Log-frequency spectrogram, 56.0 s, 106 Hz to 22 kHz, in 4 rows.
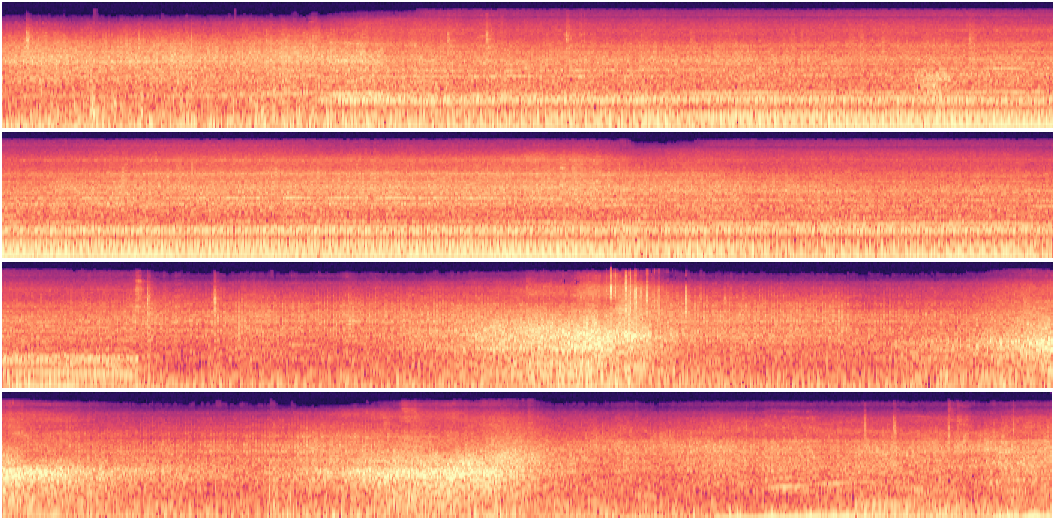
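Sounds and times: truck engine running: 0.0s - 56.0s.

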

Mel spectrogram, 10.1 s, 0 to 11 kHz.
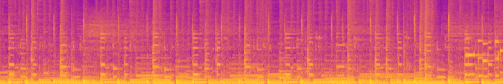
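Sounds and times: instrumental band playing: 0.0s - 10.0s
held organ chords: 9.3s - 10.0s.

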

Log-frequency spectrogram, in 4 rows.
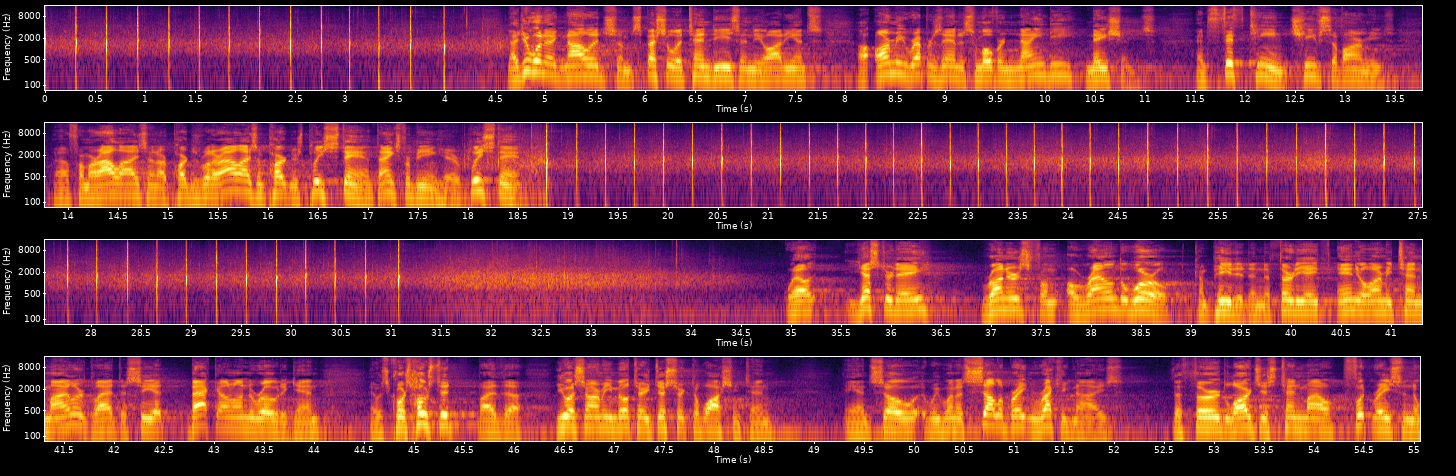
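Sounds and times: audience applauding: 0.0s - 4.6s, 17.9s - 34.4s
hand claps: 0.0s - 4.6s, 17.9s - 34.4s.

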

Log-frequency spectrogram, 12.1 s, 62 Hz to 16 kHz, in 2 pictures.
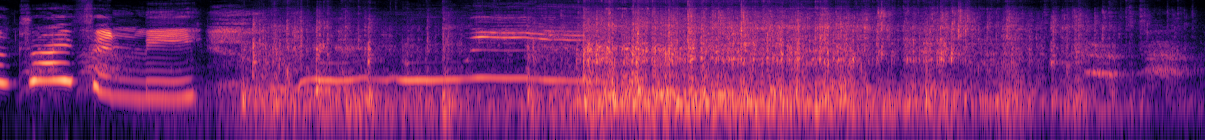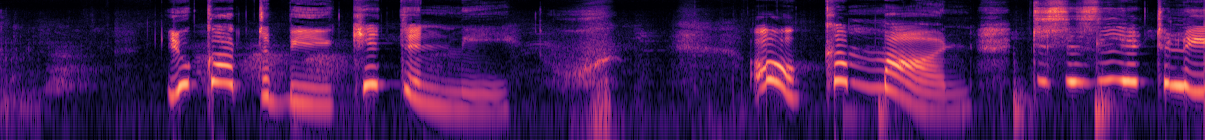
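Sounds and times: toy train wheels rattling on stone: 0.0s - 8.0s.

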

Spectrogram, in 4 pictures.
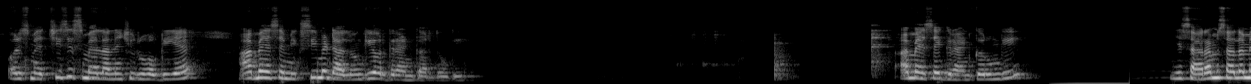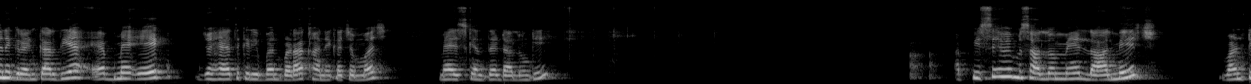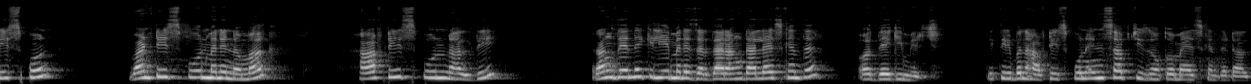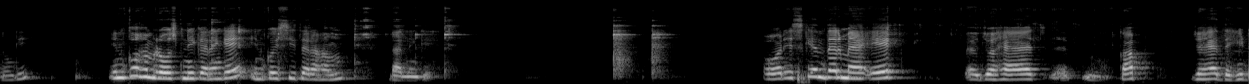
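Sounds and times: steel spoon clinking on plate: 41.0s - 42.3s.

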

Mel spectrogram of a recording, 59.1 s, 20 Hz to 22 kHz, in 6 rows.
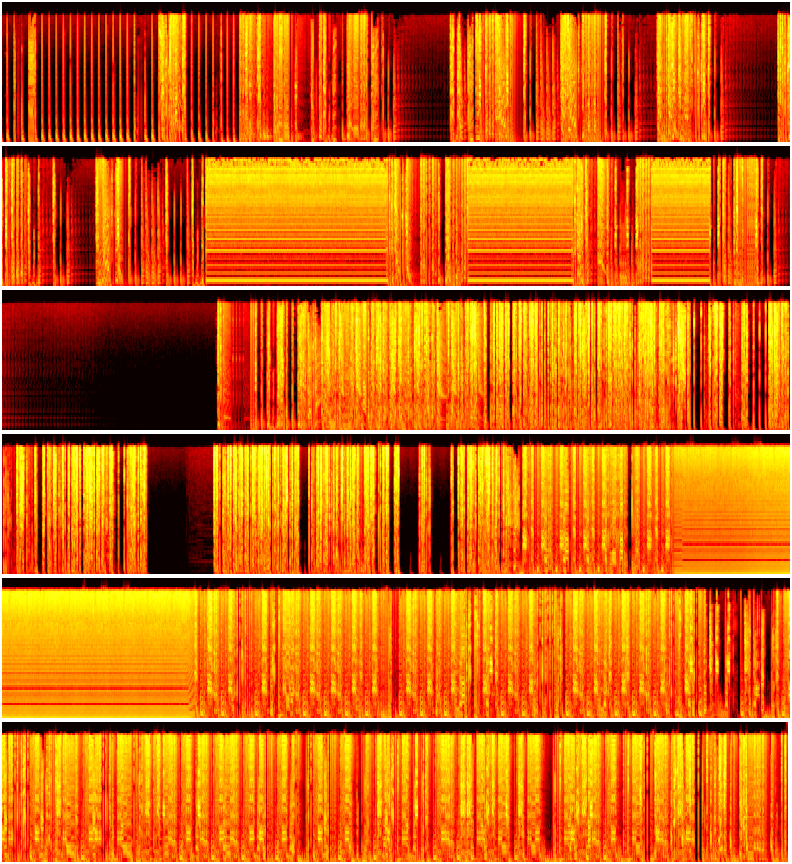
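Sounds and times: harsh noisy glitching: 3.0s - 5.0s, 5.6s - 9.1s, 9.7s - 19.6s, 22.4s - 31.4s, 32.2s - 59.0s.

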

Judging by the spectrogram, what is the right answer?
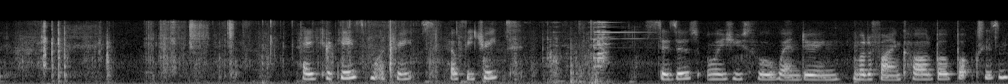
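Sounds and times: plastic packet crinkling: 1.4s - 5.3s.

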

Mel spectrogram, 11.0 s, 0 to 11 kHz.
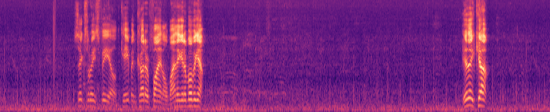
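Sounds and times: racetrack background rumble: 0.0s - 11.0s.

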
